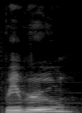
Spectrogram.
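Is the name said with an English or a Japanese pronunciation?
English. The name is said with an English pronunciation. "I can say it in English"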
